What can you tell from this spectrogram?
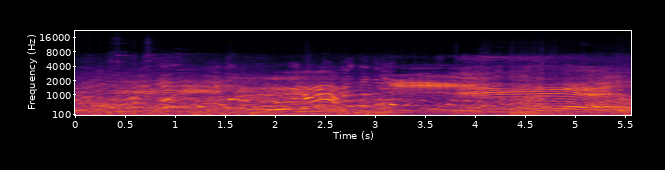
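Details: Sahiwal breed bull calf at a Kurigram cattle market in Bangladesh. Wavering, drawn-out lowing rises and falls over dense crowd noise and talk, with a clearer moo near the end.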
